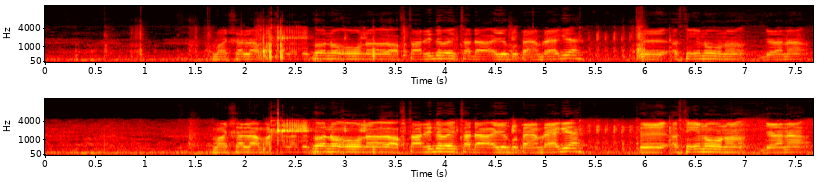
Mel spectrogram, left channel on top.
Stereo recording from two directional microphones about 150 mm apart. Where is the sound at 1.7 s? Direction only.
55° left (ahead or behind).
